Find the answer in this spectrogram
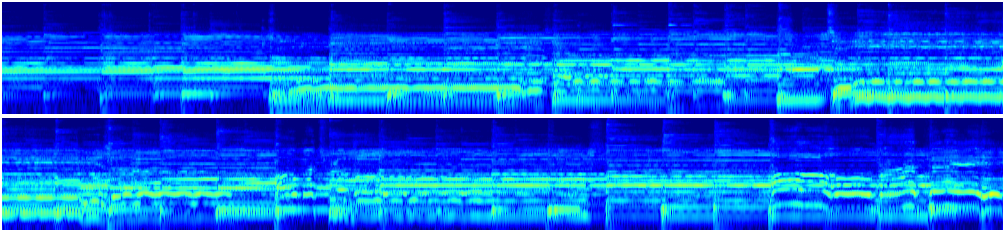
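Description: Acoustic guitar strummed steadily while a man sings a slow country-gospel song over it, his held notes wavering with vibrato.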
